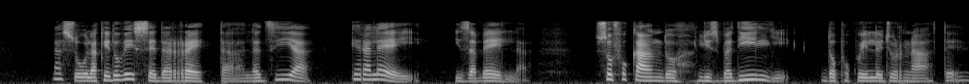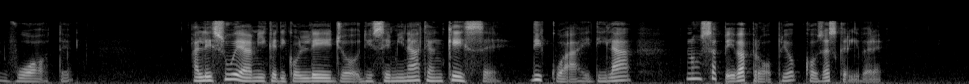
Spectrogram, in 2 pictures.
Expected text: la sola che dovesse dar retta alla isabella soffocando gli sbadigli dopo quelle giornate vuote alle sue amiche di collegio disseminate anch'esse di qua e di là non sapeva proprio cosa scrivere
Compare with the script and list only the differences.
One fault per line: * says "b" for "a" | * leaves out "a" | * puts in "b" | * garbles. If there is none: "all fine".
* puts in "zia era lei"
